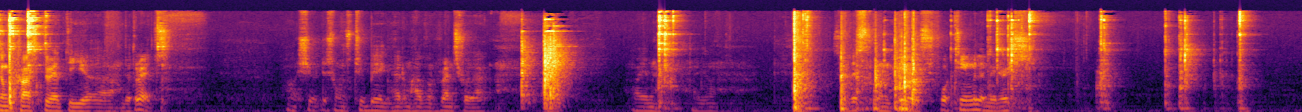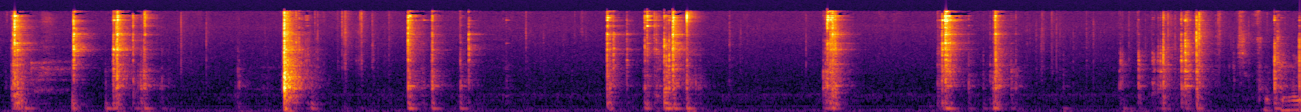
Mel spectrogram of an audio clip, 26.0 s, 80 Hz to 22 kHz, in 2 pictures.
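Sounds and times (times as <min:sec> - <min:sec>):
wrench clinking on metal fitting: 0:08.7 - 0:10.4.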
